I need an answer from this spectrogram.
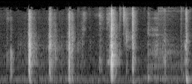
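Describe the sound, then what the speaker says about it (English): Tarot cards handled and shuffled in a quiet room: a string of sharp, separate card snaps and taps at an uneven pace, close and clear, with no talking. "I'm trying to shuffle these cards"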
